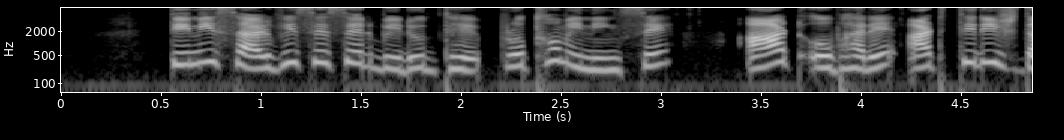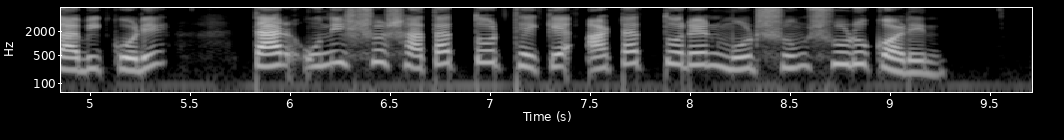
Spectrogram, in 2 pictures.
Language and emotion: Bengali, neutral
